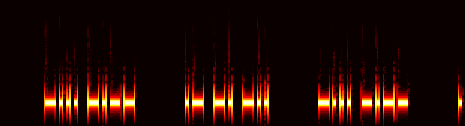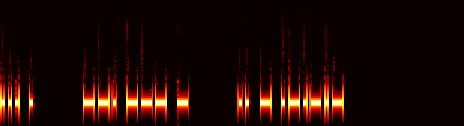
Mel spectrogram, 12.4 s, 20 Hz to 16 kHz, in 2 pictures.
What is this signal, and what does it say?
Morse code, heard as a keyed tone, about 25 wpm, 700 Hz. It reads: BY AND BY HE GOT IT.
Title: 2x Word-Spacing - Sentences from Top 300 Words - 25wpm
